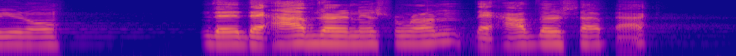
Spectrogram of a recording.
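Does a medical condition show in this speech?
Yes: cerebral palsy.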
